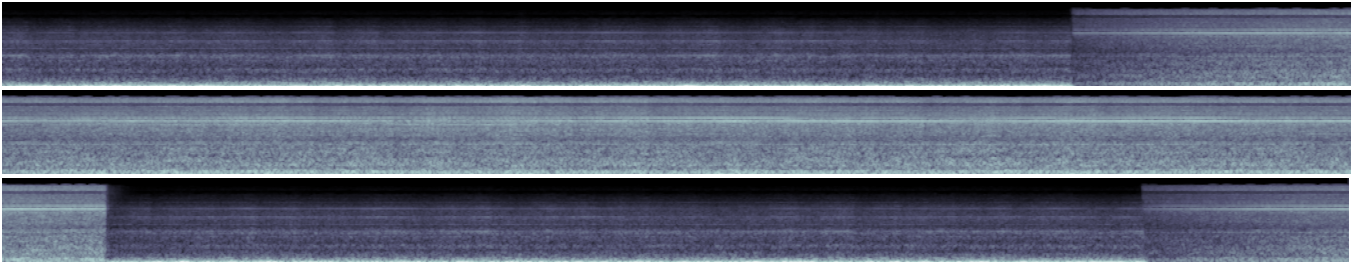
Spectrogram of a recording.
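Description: A jet engine rumbles low and steady, heard muffled from inside.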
